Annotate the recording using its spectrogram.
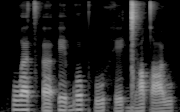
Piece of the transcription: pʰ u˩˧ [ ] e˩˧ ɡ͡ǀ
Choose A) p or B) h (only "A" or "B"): B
